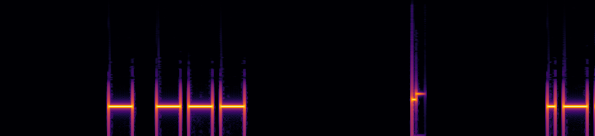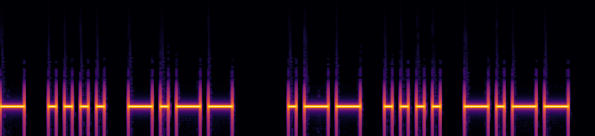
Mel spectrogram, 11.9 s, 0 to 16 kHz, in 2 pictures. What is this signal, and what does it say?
Morse code, heard as a keyed tone, about 15 wpm, 700 Hz. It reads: TO WHY WHY
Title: Top 500 Words Repeated 15wpm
